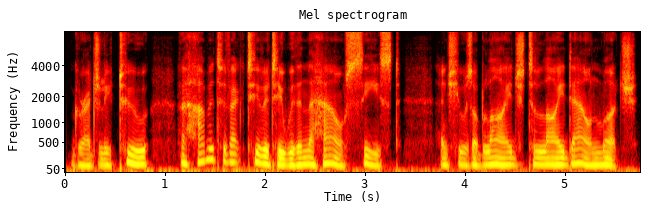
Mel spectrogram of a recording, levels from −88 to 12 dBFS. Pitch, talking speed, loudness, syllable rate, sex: 105 Hz, 190 wpm, -17 LUFS, 5.9 syllables/s, male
